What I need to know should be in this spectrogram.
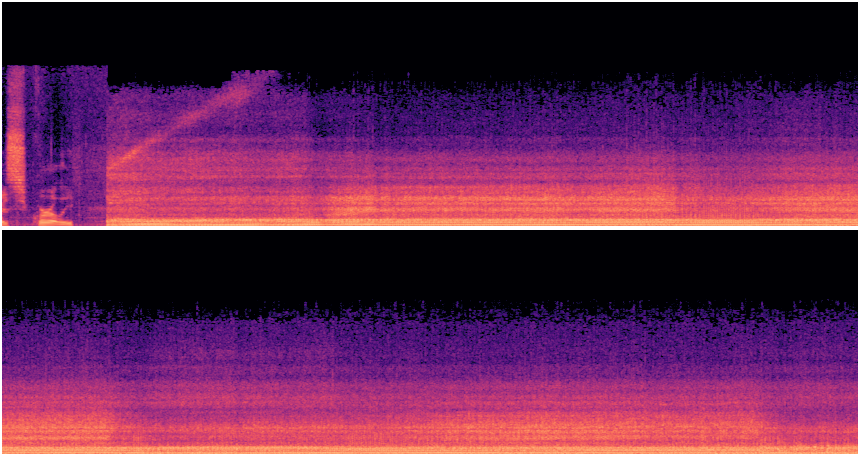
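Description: A truck engine roars steadily at speed, its pitch shifting now and then.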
